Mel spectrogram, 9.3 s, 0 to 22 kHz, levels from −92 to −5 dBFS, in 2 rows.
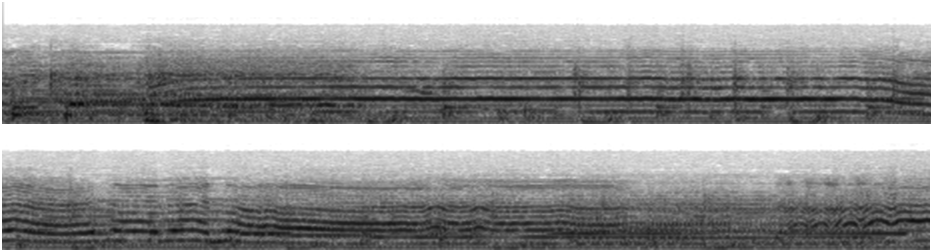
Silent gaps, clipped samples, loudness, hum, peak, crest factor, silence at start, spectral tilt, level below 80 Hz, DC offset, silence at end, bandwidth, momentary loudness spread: none; under 0.1%; -16 LUFS; none; -2 dBFS; 12 dB; 0 s; -7 dB/octave; -46 dBFS; under 0.1%; 0 s; 9.8 kHz; 4 LU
